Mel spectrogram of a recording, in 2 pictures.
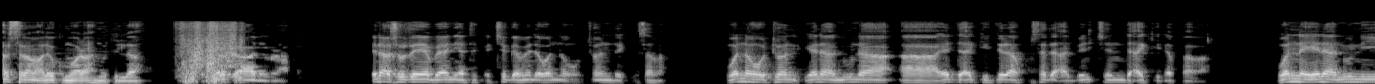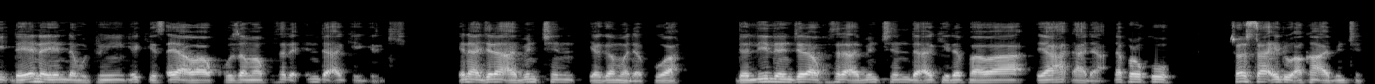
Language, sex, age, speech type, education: Hausa, male, 30-45, spontaneous, primary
